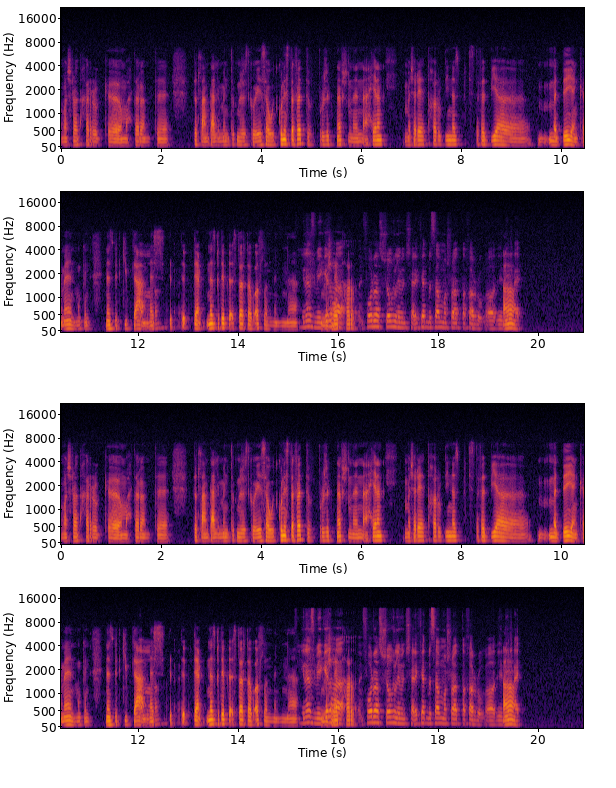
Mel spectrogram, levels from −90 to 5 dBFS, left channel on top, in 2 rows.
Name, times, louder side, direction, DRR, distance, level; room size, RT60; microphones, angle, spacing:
voice 1, 0.0-12.5 12.9-15.2 15.7-16.3 19.3-19.6, right 2 dB, 20° right, 0.5 m, -26 dB
voice 2, 12.0-12.4 15.2-16.1 16.4-19.6, right 3 dB, 65° right, 1.0 m, -30 dB
7.7 x 4.0 x 6.2 m
head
